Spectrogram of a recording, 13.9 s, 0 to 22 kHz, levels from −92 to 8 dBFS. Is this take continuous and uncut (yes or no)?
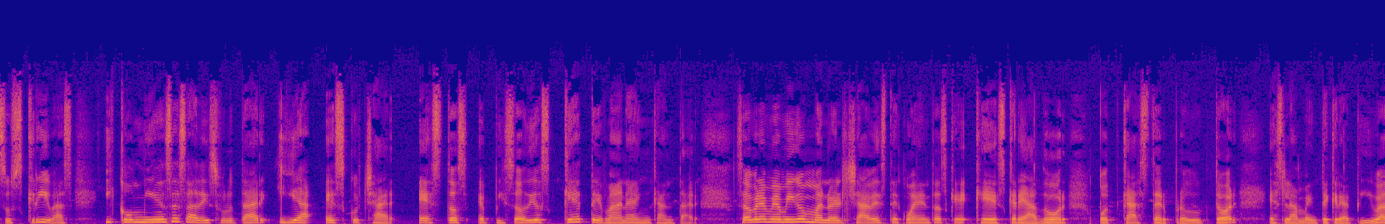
yes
